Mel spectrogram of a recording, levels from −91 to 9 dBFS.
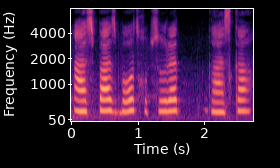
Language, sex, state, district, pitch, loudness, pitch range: Hindi, female, Madhya Pradesh, Bhopal, 280 Hz, -16 LUFS, 275-295 Hz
